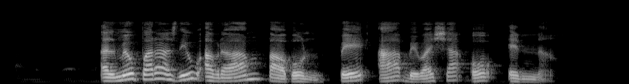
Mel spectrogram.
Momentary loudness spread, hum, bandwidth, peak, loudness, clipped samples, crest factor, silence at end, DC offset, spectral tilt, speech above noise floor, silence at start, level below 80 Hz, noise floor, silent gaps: 9 LU; none; 8 kHz; -4 dBFS; -22 LUFS; under 0.1%; 18 dB; 0.8 s; under 0.1%; -5.5 dB/octave; 47 dB; 1 s; -68 dBFS; -68 dBFS; none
